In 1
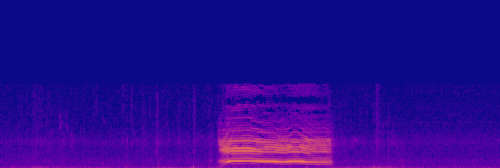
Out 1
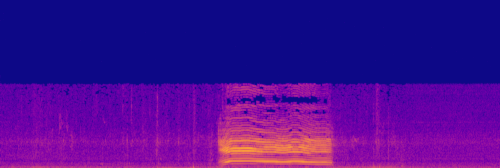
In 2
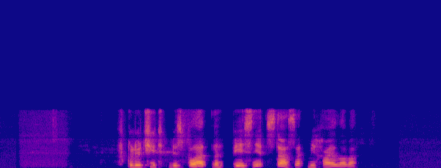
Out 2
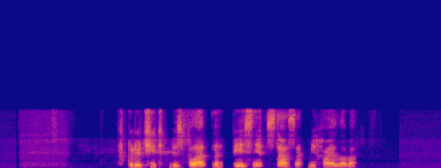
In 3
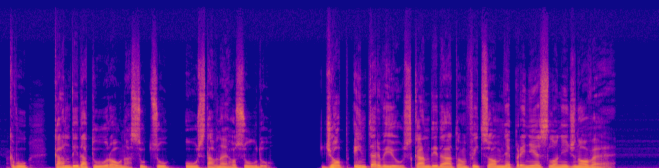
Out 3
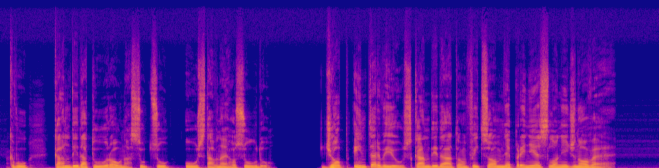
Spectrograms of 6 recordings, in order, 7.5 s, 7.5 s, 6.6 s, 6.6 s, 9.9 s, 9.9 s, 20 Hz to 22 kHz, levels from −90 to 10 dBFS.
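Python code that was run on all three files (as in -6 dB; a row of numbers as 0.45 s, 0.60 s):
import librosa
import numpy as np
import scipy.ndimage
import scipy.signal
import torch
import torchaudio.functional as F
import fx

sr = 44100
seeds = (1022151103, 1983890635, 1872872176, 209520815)

y = fx.peak_eq(x, sr, hz=980.0, db=-9.5, octaves=0.31)
y = y * 10.0 ** (-1.5 / 20.0) / np.max(np.abs(y))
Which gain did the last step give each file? +16.0 dB, +10.0 dB, +4.5 dB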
